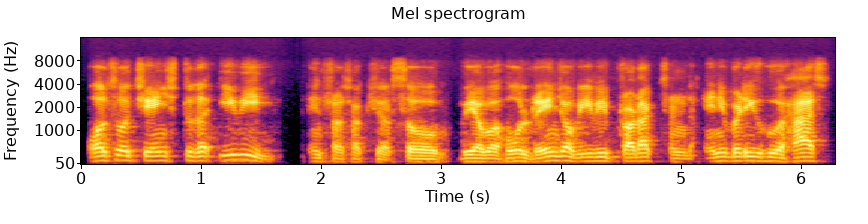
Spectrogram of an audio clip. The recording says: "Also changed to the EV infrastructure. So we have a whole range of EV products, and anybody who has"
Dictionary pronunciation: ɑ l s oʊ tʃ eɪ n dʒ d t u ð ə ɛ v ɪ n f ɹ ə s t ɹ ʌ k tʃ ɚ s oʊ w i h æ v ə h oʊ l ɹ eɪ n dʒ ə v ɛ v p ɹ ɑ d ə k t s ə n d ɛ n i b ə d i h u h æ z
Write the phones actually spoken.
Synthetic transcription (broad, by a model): ɑ l s oʊ tʃ eɪ n dʒ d t u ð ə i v ɪ n f ɹ ə s t ɹ ʌ k tʃ ɚ s oʊ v i h æ v ə h oʊ l ɹ eɪ n dʒ ə v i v p ɹ ɑ d ə k t s ə n d ɛ n i b ə d i h u h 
